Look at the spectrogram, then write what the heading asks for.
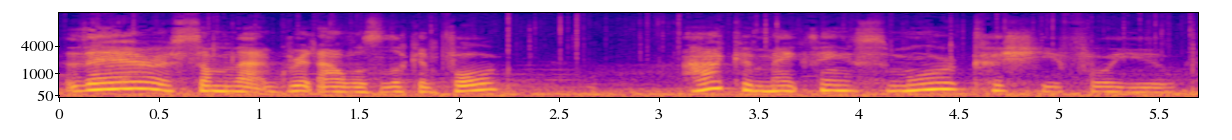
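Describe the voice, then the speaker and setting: A woman's voice: medium pitch, lively intonation, unhurried, mellow, a little hiss or hum, lightly acted. A woman playing a sly, teasing devil in an audio roleplay, drawling with amused taunts as they bargain for a soul. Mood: taunting, amused.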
